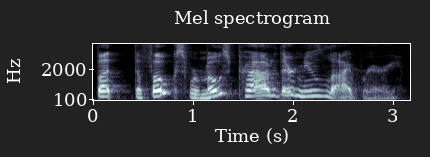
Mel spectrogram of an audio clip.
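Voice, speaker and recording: High-voiced woman reading a story expressively. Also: sing-song, measured pace, creaky, a little mellow. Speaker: children's librarian storyteller. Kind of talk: dramatic picture-book read-aloud.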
